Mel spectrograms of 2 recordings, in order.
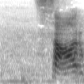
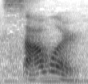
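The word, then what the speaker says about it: sour: हिंदी में खट्टा जैसे नींबू, तो बहुत लोग इसको सार बोलते हैं, ये सार नहीं है, इसकी सही प्रोनाउंसिएशन है सावर, सावर, हिंदी में देखो, सावर, सावर, a lemon is सावर, okay.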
